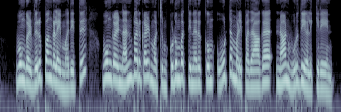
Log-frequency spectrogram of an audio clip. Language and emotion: Tamil, neutral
